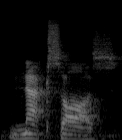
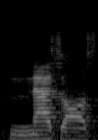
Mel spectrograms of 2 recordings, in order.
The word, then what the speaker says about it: Naxos: will be going over Naas or nazas depending on how you pronounce it by zerof and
